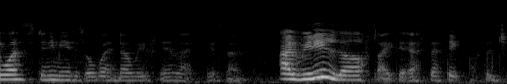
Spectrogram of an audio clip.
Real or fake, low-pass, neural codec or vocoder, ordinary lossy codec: real; 7.2 kHz; none; MP3, 32 kbps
